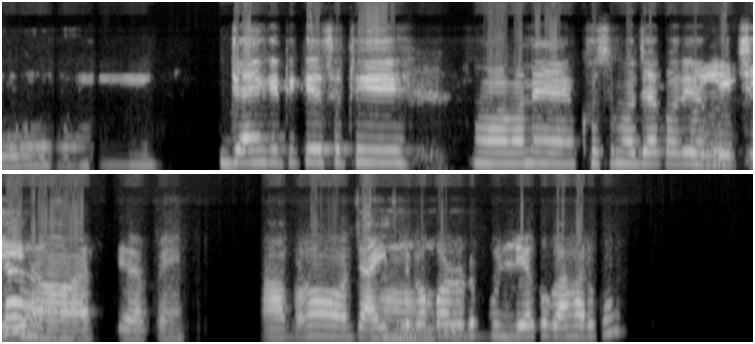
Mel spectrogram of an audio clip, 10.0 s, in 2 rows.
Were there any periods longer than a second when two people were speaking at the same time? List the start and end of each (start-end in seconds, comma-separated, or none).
none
